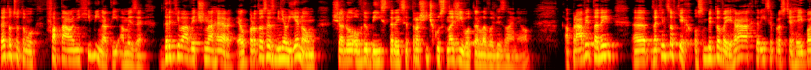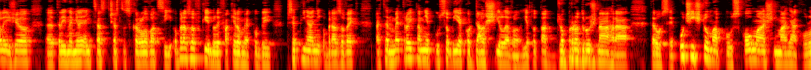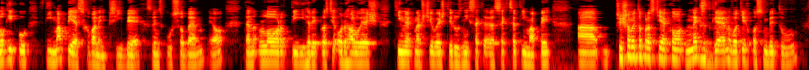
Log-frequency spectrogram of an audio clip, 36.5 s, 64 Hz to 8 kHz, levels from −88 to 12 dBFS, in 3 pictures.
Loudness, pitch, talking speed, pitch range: -18 LUFS, 120 Hz, 190 wpm, 105-135 Hz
